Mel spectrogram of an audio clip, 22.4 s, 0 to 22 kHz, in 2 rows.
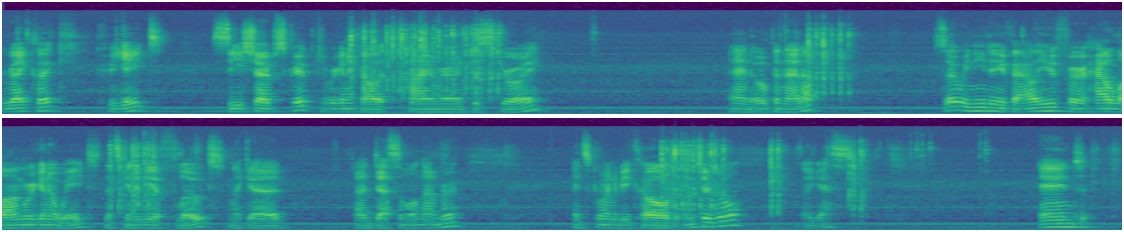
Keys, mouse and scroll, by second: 0.2 right click, 2.1 right click, 2.2 click, 3.7-5.5 typing, 8.1 Right, 8.5 Right, 12.1-13.1 typing, 17.6-19.0 typing, 20.3 click, 20.4 click, 21.0 click.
